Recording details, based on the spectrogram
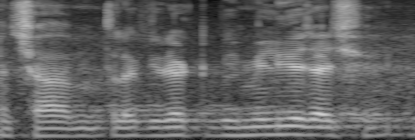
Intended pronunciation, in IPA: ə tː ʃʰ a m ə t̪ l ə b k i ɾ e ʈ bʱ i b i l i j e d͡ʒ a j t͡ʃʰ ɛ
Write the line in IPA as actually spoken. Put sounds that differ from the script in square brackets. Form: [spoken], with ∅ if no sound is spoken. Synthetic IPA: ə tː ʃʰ a m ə t̪ l ə b k i ɾ e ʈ bʱ i [m] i l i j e d͡ʒ a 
